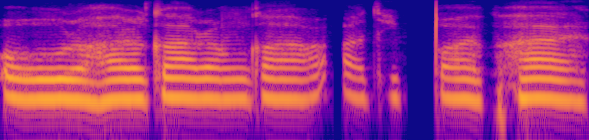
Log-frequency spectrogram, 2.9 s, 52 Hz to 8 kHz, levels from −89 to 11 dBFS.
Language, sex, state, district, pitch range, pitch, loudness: Maithili, male, Bihar, Araria, 230-240 Hz, 230 Hz, -13 LUFS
